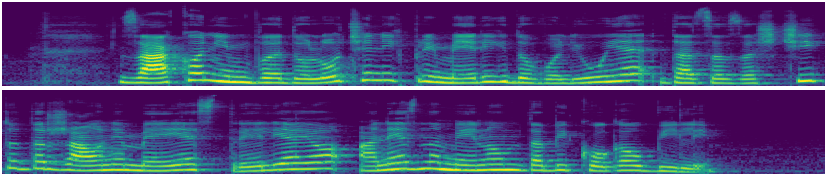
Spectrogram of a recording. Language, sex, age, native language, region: Slovenian, female, 30-49, Slovenian, Zasavska region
